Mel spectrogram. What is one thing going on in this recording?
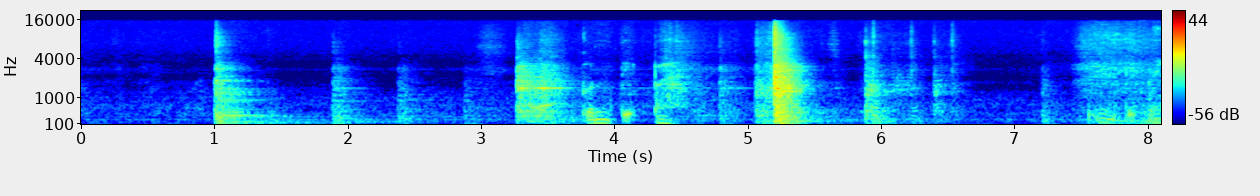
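A metal pan scrapes and clatters on an oven rack.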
